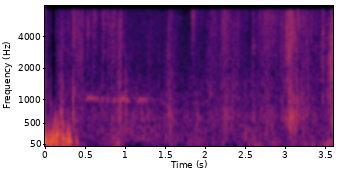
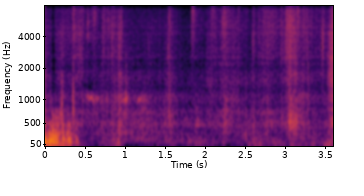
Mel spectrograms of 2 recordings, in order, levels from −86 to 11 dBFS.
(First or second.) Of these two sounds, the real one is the first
